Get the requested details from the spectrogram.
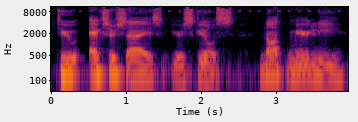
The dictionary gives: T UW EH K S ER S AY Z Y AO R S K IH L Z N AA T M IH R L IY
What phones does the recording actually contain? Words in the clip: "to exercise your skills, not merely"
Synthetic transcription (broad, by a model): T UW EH K S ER S AY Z Y AO R S K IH L S N AA T M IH R L IY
